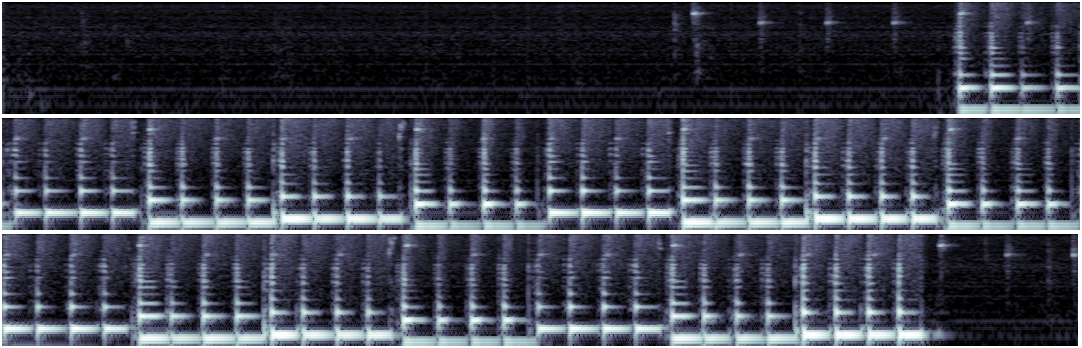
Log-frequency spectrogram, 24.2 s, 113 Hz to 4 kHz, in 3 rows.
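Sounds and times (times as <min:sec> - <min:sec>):
palm-muted guitar: 0:07.1 - 0:23.3.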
